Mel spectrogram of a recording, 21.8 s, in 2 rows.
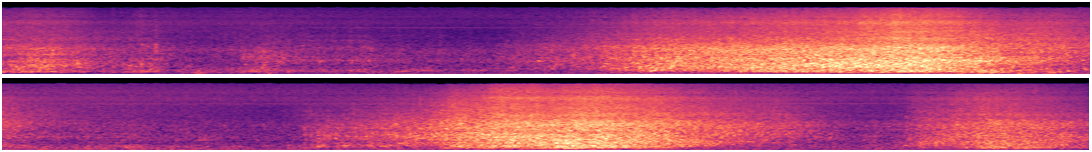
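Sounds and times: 
ocean waves on a beach: 0.0 - 21.7
steady hiss of wind: 0.0 - 21.7.

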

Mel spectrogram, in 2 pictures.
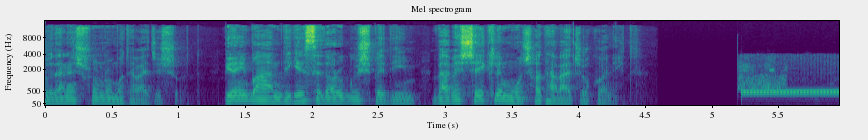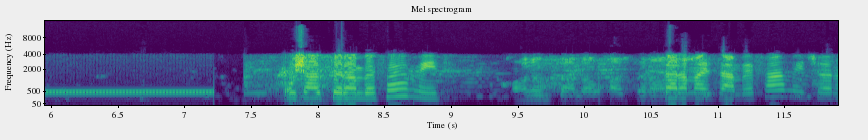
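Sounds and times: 
speech: 0.0 - 4.6, 7.8 - 11.8
telephone beep tone: 5.2 - 7.2.

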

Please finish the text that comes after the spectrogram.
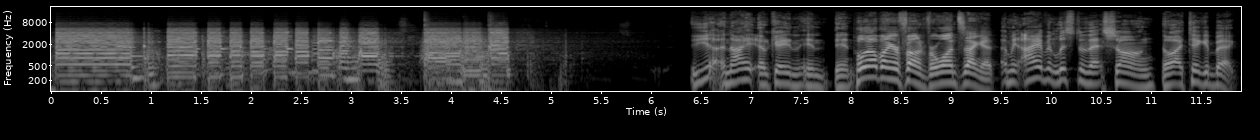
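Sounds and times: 
heavily distorted rock guitar solo: 0.0 - 5.6
speech: 0.8 - 1.2, 6.4 - 11.8.

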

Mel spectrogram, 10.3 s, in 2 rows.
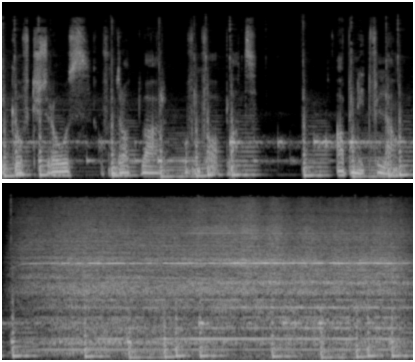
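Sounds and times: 
speech: 0.2 - 3.3, 4.2 - 5.6
leaf blower running: 5.2 - 10.2.

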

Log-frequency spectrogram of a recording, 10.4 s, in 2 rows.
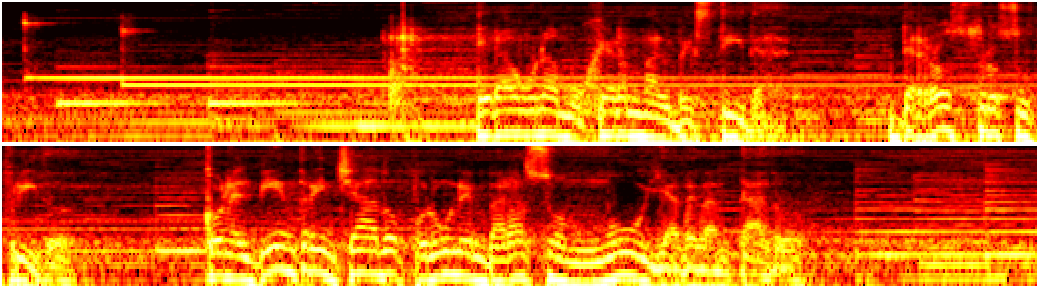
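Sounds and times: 
doorbell chiming: 0.0 - 6.6
speech: 3.0 - 9.6.

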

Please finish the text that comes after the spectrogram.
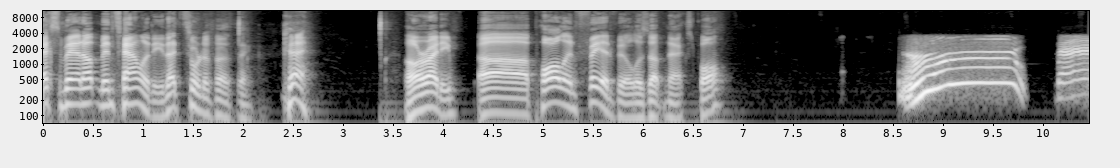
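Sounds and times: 
speech: 0.0 - 2.7, 3.6 - 6.8, 8.6 - 8.9
person imitating horse whinny: 8.6 - 10.4.

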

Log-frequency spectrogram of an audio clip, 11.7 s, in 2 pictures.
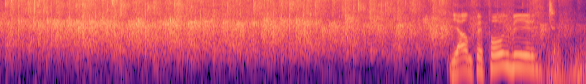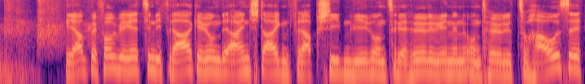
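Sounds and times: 
audience applause: 0.0 - 6.9
speech: 4.5 - 5.8, 6.5 - 11.6.

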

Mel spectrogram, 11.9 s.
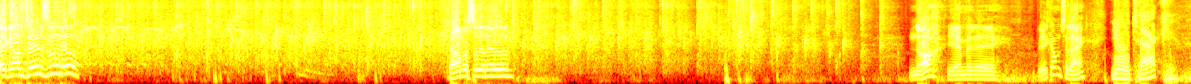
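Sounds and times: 
speech: 0.0 - 1.0, 4.5 - 5.2, 9.1 - 11.9
studio audience applause welcoming a wine farmer on a talk show: 0.0 - 9.0.

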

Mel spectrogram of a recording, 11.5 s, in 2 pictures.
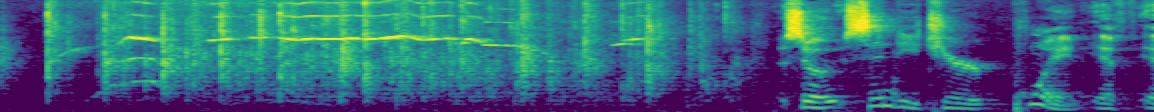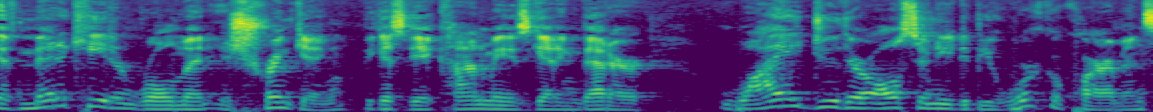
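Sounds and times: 
audience applause: 0.0 - 3.9
faint high whistle-like tone: 0.4 - 3.4
speech: 3.9 - 11.5.

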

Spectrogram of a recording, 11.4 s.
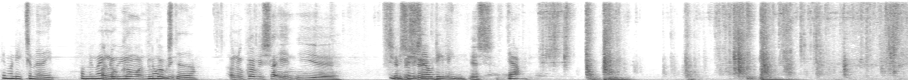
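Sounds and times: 
speech: 0.1 - 7.0
doors opening and closing: 6.8 - 11.3.

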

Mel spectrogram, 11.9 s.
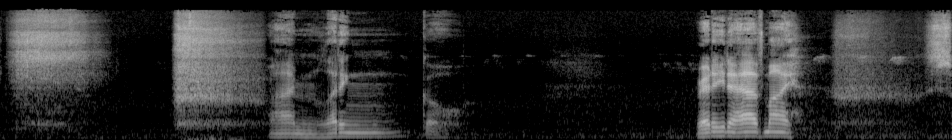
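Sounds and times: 
deep breathing: 0.0 - 1.4, 2.2 - 3.4, 10.1 - 11.7
speech: 3.4 - 5.7, 8.7 - 10.1.

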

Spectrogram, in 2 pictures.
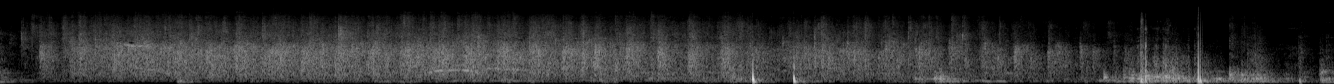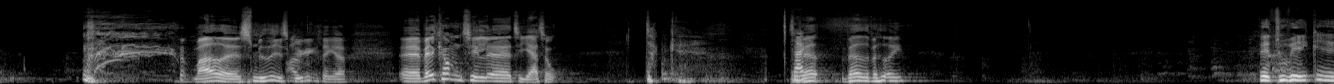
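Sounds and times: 
laughter: 0.0 - 0.8, 2.6 - 4.3, 6.7 - 8.9, 19.0 - 21.4, 22.4 - 23.6, 24.8 - 26.6
live comedy show audience applause: 0.0 - 12.0
speech: 15.3 - 19.0, 21.3 - 22.5, 26.0 - 26.6.

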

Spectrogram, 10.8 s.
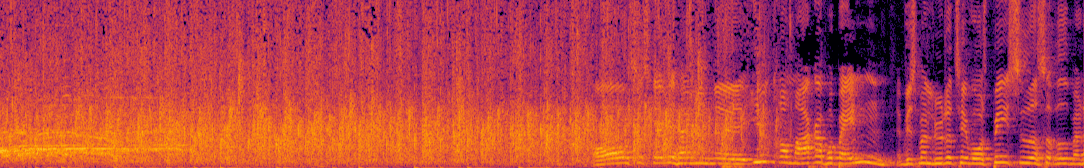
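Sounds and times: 
audience applause: 0.0 - 8.0
speech: 6.0 - 10.8.

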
